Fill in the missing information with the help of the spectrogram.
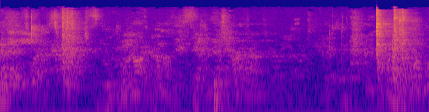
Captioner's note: crowd murmuring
